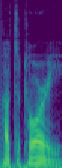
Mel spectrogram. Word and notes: cacciatore: American English

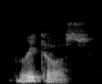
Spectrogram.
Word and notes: recourse: British English

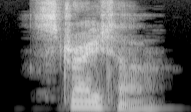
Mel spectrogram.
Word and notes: straighter: Australian English

